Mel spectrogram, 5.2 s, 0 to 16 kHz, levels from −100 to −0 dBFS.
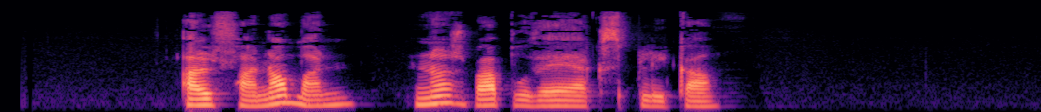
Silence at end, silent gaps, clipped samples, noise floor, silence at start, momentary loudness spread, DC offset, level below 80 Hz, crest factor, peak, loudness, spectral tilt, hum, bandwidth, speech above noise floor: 1.6 s; none; under 0.1%; -80 dBFS; 0.9 s; 10 LU; under 0.1%; -74 dBFS; 24 dB; 0 dBFS; -22 LUFS; -5.5 dB/octave; none; 11.5 kHz; 59 dB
